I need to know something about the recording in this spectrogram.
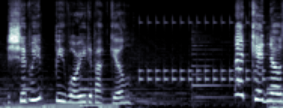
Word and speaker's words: Gil: take care of himself oh it's pronounced Jill I keep I have to keep reminding myself it's pronounced Jill otherwise that Jill and Jill joke when Jamie enters and says heel wouldn't land otherwise okay we'll forever be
